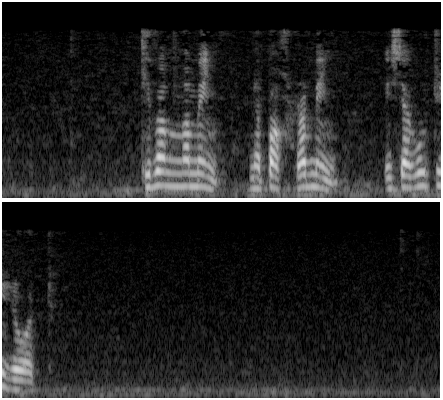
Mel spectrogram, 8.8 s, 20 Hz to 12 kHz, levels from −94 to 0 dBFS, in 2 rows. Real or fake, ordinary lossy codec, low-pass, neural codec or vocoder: real; AAC, 64 kbps; 7.2 kHz; none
